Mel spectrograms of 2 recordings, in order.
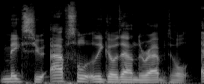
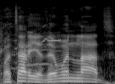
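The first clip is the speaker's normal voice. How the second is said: put-on Irish leprechaun voice; 3 semitones higher, 4 dB louder than usual. Asked for Scottish, the speaker falls back on an Irish leprechaun voice. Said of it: "How do Scottish do they talk like this".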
